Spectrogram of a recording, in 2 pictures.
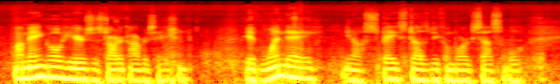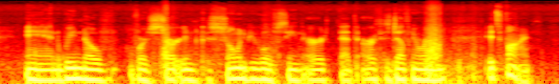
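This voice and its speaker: Here a man talks very fast at a fairly low pitch. His voice is somewhat breathy, with a dark, mellow tone. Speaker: show host. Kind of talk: monologue. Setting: at home. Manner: halting; soft-spoken.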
